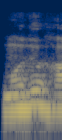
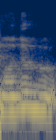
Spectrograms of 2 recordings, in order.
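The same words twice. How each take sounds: First: "মধু হ" with a bare ha ending; wrong visarga echo. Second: "মধু হু" with a hu ending; visarga echoing u. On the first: Teacher showing students what not to say, "মধু হ" ending in ha. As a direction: end "মধু হ" on h with inherent vowel, not u. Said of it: "মধু হ বলবো না". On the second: Teacher showing students the required form, "মধু হু" ending in hu. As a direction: repeat the u after h in "মধু হু". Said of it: "আমাদেরকে বলতে হবে মধু হু". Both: Shown as a demonstration.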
